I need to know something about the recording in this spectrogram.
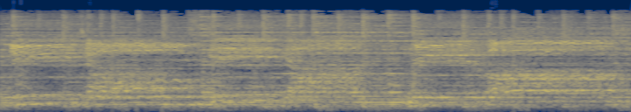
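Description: Mixed choir of adults and children singing a Ukrainian song on stage, with a rhythmic musical accompaniment.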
